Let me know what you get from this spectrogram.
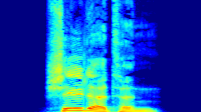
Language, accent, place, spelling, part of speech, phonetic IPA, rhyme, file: German, Germany, Berlin, schilderten, verb, [ˈʃɪldɐtn̩], -ɪldɐtn̩, De-schilderten.ogg
- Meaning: inflection of schildern: 1. first/third-person plural preterite 2. first/third-person plural subjunctive II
